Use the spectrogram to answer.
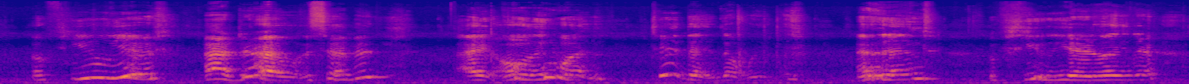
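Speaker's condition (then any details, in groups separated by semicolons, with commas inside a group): Cerebral palsy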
